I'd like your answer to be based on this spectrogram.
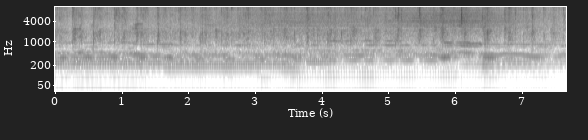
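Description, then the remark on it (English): The audience of Cade Chapel stands and applauds their pastor, who was honored for leadership in social justice: a dense wash of overlapping hand claps, with a sustained organ-like tone droning underneath and faint voices mixed in. “Would you stand and applaud our pastor for not only that, but for all the things that he does?”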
